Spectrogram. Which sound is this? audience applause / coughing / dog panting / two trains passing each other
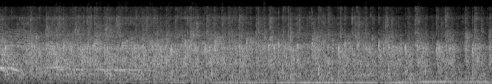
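audience applause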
